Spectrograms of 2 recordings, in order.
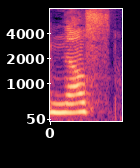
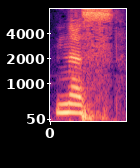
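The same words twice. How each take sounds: First: The s sound is emphatic and heavy. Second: The s sound is plain and light. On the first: The speaker calls it right. "दुरुस्त अदायगी है" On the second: The speaker calls it wrong. "स्वाद की जगह सीन की अदायगी कर दी जाती है"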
